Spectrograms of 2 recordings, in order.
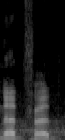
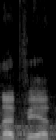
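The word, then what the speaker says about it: Nedvěd: pavel nedvied i i prefer to call nedvied some of them come and call them ned fed which to be honest you can't call them that i think i'm sure that's how you can pronounce it but i remember years ago when ned fed was a footballer so i've just called him nedved when i just said i call him nedviad so i can't even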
